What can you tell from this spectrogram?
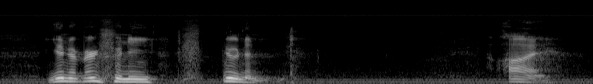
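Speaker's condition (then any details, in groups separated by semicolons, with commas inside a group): Severe speech impediment; could not talk at all as young child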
